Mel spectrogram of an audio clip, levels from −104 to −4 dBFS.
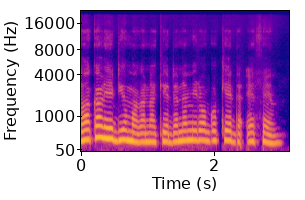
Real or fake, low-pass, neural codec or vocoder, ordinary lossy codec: fake; 19.8 kHz; codec, 44.1 kHz, 7.8 kbps, DAC; none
